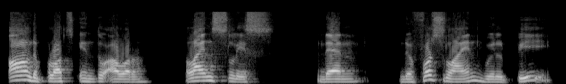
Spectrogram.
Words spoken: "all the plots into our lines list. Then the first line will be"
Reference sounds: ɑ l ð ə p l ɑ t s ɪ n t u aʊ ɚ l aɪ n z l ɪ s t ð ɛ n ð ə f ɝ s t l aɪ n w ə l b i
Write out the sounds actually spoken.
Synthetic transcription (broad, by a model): ɑ l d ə p l ɑ t s ɪ n t u aʊ ɚ l aɪ n s l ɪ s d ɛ n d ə f ɝ s t l aɪ n w ə l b i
